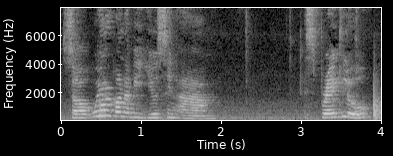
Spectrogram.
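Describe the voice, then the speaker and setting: A woman with a non-native accent speaks at a high pitch with lively intonation. Noticeable background noise and audible room echo come through. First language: not English. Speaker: crafter. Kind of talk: tutorial. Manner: hesitant, frequent fillers.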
